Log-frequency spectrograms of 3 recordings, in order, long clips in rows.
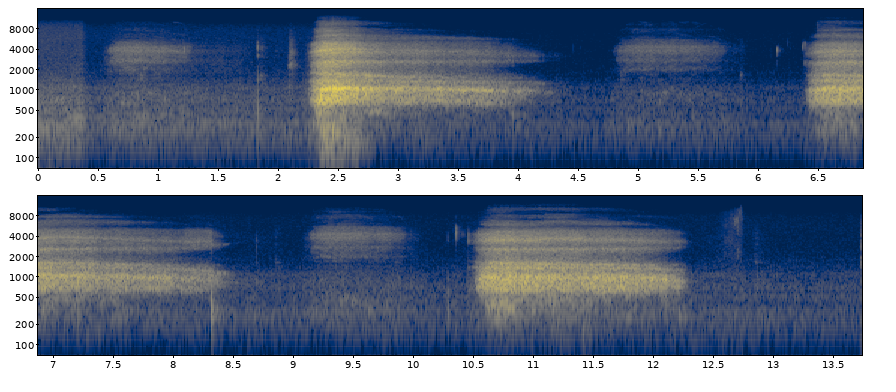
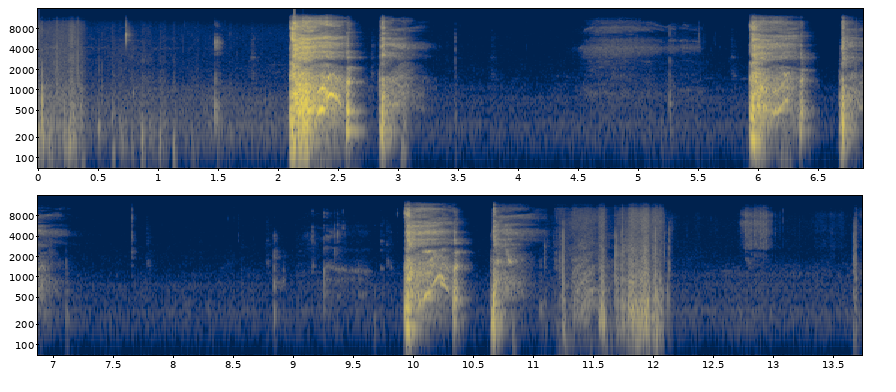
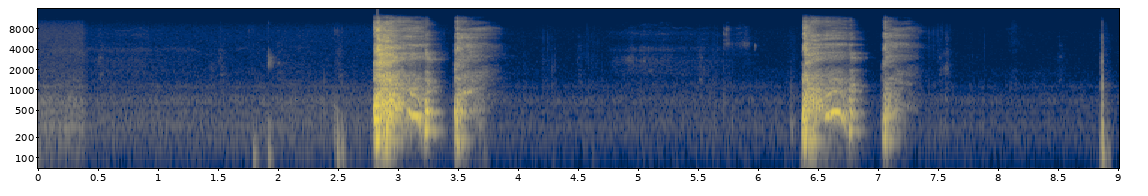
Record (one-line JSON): {"exhalation_length": "13.7 s", "exhalation_amplitude": 15820, "exhalation_signal_mean_std_ratio": 0.4, "three_cough_length": "13.7 s", "three_cough_amplitude": 29203, "three_cough_signal_mean_std_ratio": 0.23, "cough_length": "9.0 s", "cough_amplitude": 28059, "cough_signal_mean_std_ratio": 0.25, "survey_phase": "alpha (2021-03-01 to 2021-08-12)", "age": "65+", "gender": "Male", "wearing_mask": "No", "symptom_none": true, "smoker_status": "Never smoked", "respiratory_condition_asthma": false, "respiratory_condition_other": false, "recruitment_source": "REACT", "submission_delay": "2 days", "covid_test_result": "Negative", "covid_test_method": "RT-qPCR"}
